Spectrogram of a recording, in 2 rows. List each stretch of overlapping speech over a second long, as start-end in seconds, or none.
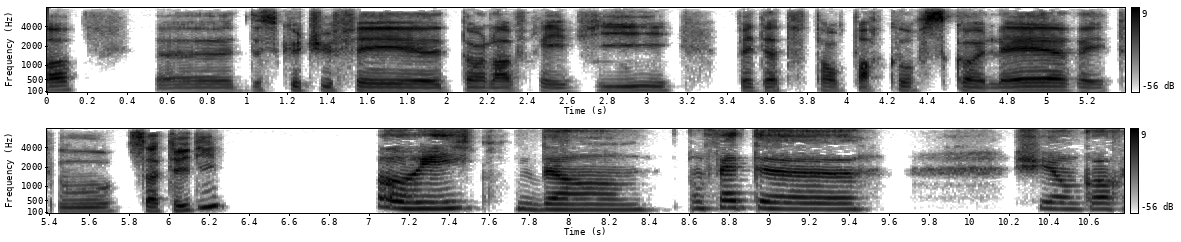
none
